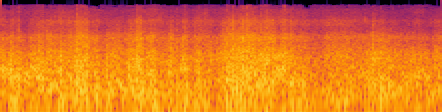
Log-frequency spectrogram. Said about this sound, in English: Just took a left onto Valencia, back into the wind again.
